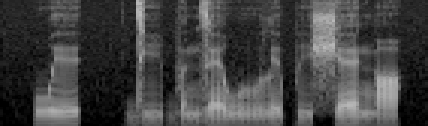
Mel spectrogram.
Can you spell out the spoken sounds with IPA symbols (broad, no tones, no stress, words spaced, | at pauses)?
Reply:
wɪ | dibə nzɛ wulɪpi ʃɛŋɑ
